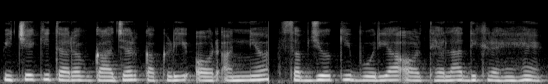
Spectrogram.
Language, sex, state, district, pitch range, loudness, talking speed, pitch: Hindi, female, Assam, Sonitpur, 185-200 Hz, -15 LUFS, 165 wpm, 195 Hz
